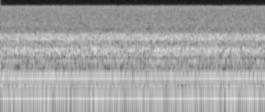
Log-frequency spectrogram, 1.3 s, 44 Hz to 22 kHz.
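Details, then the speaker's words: Raspberry Pi 4 Model B starter kit case fan during first boot: quiet steady drone at one fixed tone with soft hiss, fan loud because it vibrates slightly on the desk. "c'est beau je sais pas si vous entendez mais c'est le ventilo qui fait du bruit comme ça vu que ça vibre un petit peu sur le sur le bureau"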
